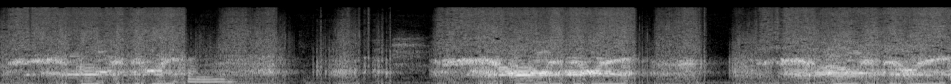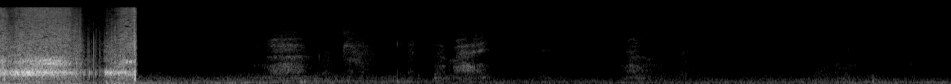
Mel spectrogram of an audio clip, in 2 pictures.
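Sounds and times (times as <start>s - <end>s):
hissing static with warbling tones: 0.0s - 10.9s.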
